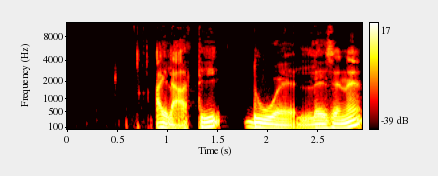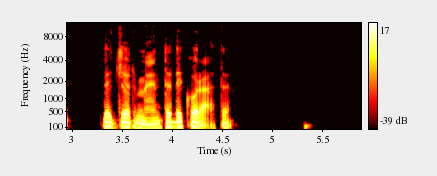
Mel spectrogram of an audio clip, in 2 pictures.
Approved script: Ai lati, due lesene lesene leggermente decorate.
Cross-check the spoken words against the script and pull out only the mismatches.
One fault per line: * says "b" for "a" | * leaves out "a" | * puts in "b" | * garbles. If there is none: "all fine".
* leaves out "lesene"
